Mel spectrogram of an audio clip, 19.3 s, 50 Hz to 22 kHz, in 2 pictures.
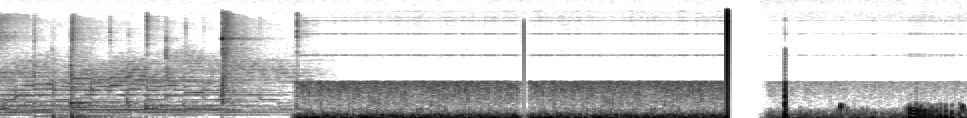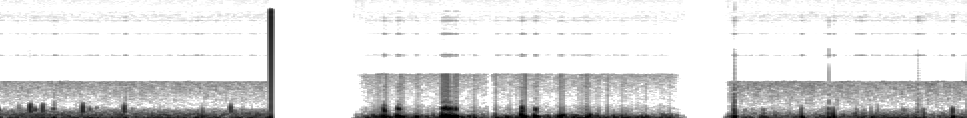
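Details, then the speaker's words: Simulated bowel sounds from a HAL S3201 patient simulator across the four abdominal quadrants, each quadrant's volume adjustable: irregular low gurgles and rumbles in short segments after brief background music. "Hal has multiple bowel sounds on the four quadrants of his lower torso."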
